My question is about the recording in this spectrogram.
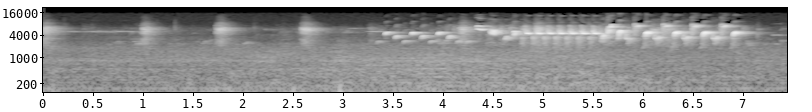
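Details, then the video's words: Goldfinch hybrid giving a few separate high, sharp chirps about a second apart, then breaking into fast, continuous, tinkling twittered song with rapid repeated trilled notes. "Mixto jilguero"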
